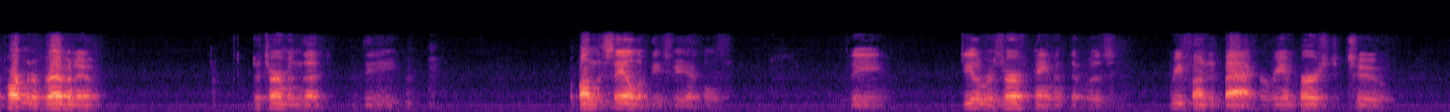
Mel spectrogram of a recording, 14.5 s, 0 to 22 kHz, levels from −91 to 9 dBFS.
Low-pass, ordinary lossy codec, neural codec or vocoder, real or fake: 7.2 kHz; Opus, 32 kbps; none; real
